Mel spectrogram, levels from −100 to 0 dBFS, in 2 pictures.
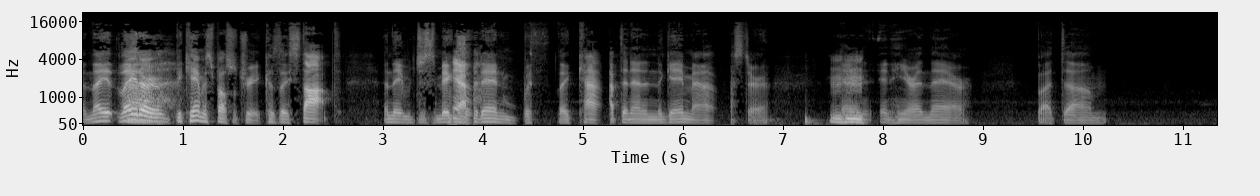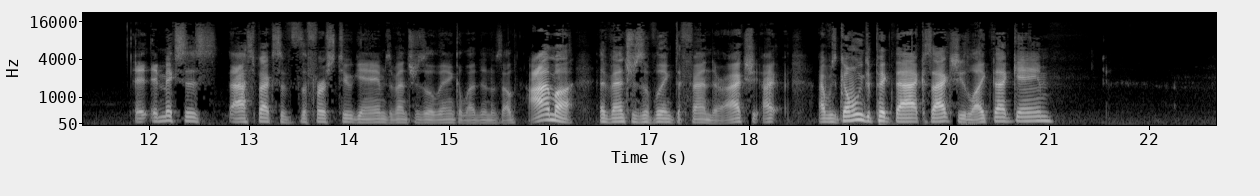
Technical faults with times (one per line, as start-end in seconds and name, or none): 3.17-4.43 repeated stalls (stutter)
5.09-5.29 call audio freeze
6.24-6.50 call audio freeze
7.43-7.84 jitter buffer slow-down
9.50-12.90 jitter buffer speed-up
13.33-14.43 jitter buffer speed-up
